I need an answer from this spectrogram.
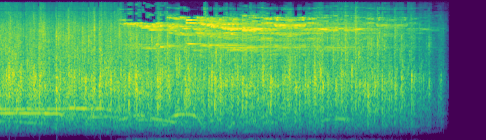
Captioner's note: chimes tinkling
